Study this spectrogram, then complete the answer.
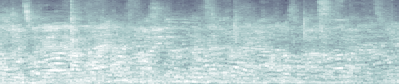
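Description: Hands shuffle a stack of cards.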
